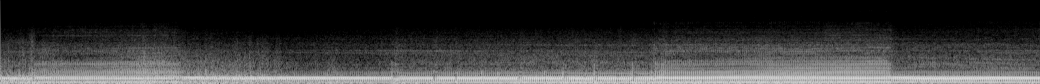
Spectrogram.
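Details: Apollo RFZ 125 X18 pit bike, after swapping the stock carburetor for a new NIBBI PE22 22 mm carb (jets unchanged, briefly adjusted), on a test ride: engine pulls cleanly through the revs, pitch climbing smoothly with no popping or stumbling; healthy acceleration.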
